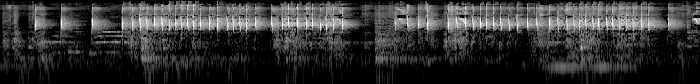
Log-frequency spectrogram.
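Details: Ciwah song recorded as training material for other songbirds: long runs of sharp, high, rapid ticking notes, several per second, in bursts broken by short pauses and a few lower clicks.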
